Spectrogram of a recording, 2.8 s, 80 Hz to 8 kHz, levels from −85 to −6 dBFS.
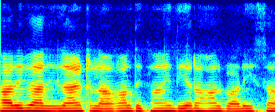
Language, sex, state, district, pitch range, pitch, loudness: Bhojpuri, female, Uttar Pradesh, Gorakhpur, 180-190 Hz, 185 Hz, -12 LUFS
